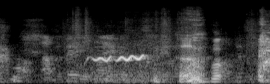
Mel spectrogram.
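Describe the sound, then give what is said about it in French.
A short, wavering whistle, from a man reacting after downing a strong shot drink, rises and wobbles for about half a second amid lively voices and background chatter, followed by more talking and commotion. “Oh non, ça le fait siffler.”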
